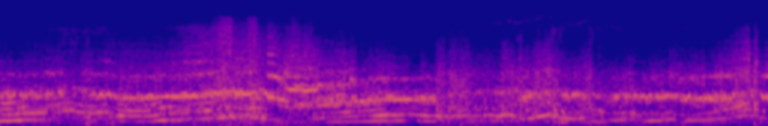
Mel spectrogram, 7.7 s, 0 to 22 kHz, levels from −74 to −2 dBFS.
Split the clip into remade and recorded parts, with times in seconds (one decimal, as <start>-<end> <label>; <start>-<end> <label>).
0.0-2.7 remade; 2.7-6.6 recorded; 6.6-7.7 remade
